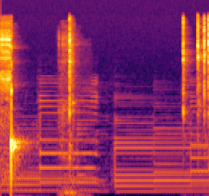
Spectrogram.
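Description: Intro jingle for an animated logo: a sharp pop sound effect just after the start, a soft low thud a little later, then held notes of synthesized music.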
